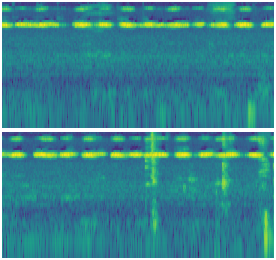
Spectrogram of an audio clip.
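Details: Feeder crickets kept to feed a pet leopard gecko give a thin, high chirping in short pulses, about two and a half per second, steady throughout, with a few sharp clicks and rustles near the end.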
